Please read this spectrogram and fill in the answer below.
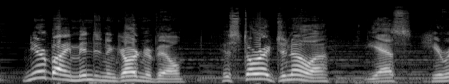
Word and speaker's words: Genoa: Nearby Minden and Gardnerville, historic Genoa, yes, here it's pronounced Genoa, was Nevada's first European settlement, although it was part of the Utah Territory at the time.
